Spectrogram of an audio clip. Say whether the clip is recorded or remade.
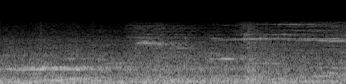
recorded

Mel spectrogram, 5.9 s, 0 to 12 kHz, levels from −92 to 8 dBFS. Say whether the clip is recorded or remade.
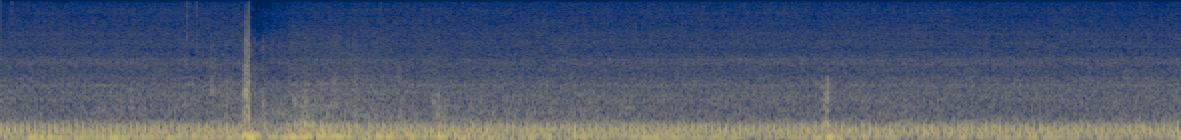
recorded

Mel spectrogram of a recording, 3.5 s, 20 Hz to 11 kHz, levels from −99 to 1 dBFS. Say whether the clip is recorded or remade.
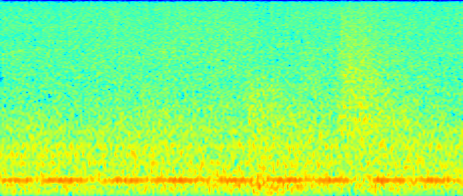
recorded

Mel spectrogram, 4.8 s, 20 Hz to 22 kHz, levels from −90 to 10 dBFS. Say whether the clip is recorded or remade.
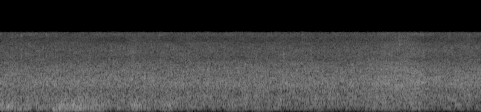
remade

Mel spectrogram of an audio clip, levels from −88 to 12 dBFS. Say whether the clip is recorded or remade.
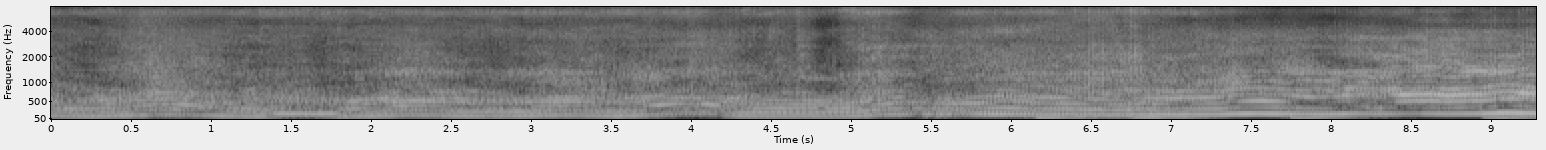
remade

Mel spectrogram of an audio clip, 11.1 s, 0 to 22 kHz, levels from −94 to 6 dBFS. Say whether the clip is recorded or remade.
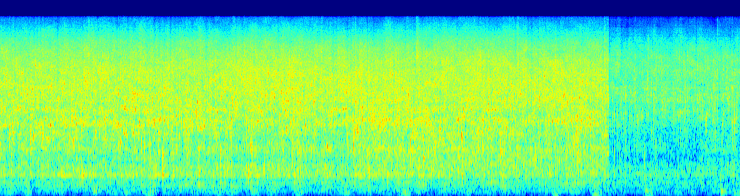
remade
